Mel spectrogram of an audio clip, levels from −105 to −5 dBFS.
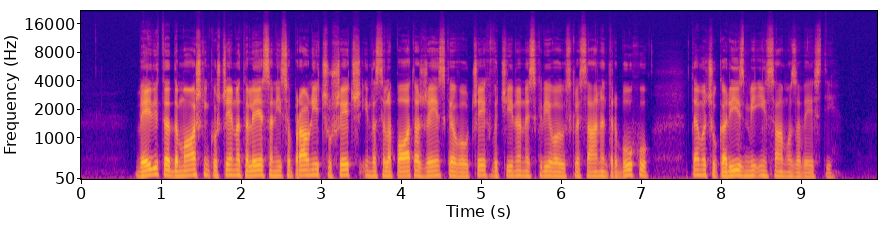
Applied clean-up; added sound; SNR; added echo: none; none; none; none.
